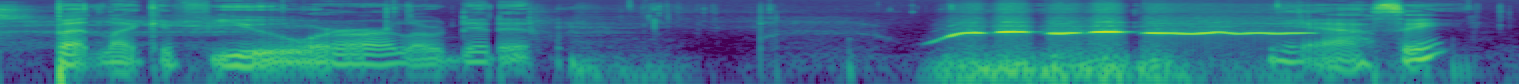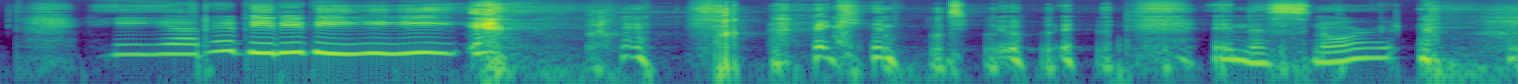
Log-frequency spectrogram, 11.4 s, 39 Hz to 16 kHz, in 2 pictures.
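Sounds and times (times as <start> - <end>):
speech: 0.2 - 2.3, 3.5 - 4.0, 4.8 - 11.3
person whistling a short upward-sliding note: 3.5 - 5.0
laughter: 7.5 - 10.1.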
